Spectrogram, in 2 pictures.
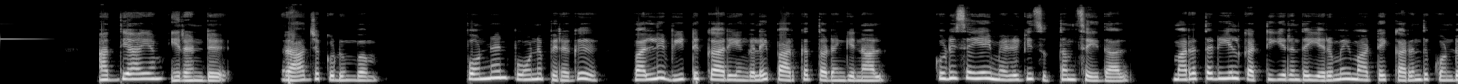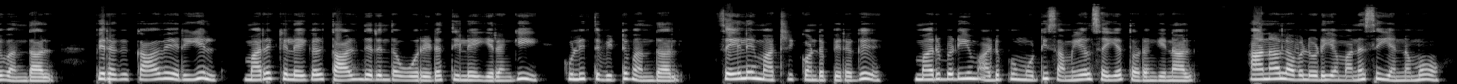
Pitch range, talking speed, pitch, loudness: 195-250 Hz, 85 wpm, 220 Hz, -13 LUFS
